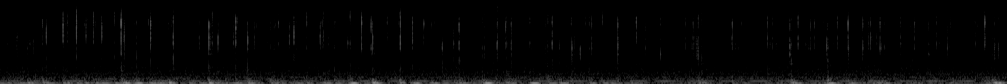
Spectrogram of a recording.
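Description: Long white acrylic nails scratch and tap across a solid, flat panel densely covered with faceted clear rhinestones, likely acrylic. A rapid, irregular stream of bright, crisp clicks and scratchy ticks plays over a steady low hum throughout.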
